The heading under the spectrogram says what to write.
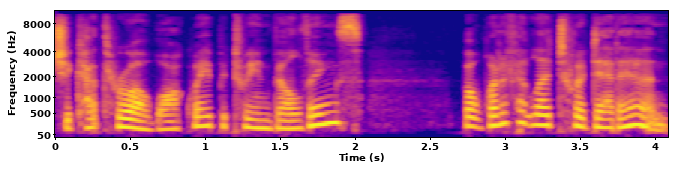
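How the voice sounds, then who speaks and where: The voice is a normal speaking voice, moving at a moderate pace. Its pitch varies in an ordinary way against a quiet background. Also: woman. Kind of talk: dramatic audiobook narration of a romantic thriller. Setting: studio audiobook recording.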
